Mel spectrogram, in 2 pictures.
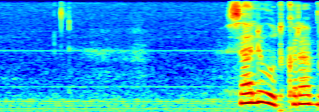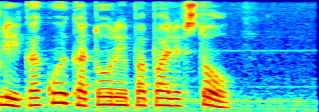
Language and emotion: Russian, neutral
